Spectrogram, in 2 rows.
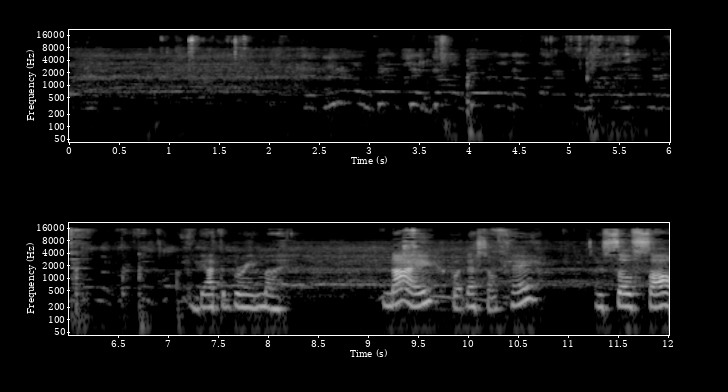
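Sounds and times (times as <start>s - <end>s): fork scraping on plate: 4.9s - 7.1s.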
